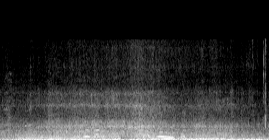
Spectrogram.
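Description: Steady low rumble of a moving bus's engine and road noise, heard from inside the bus, with faint voices in the background.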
